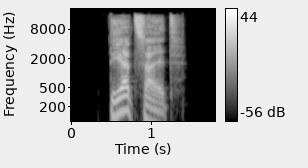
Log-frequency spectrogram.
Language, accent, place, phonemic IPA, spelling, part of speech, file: German, Germany, Berlin, /ˈdeːɐ̯t͡saɪ̯t/, derzeit, adverb, De-derzeit.ogg
- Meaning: 1. currently, at present (implying that this state is likely temporary) 2. back then, at the time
